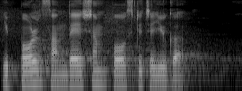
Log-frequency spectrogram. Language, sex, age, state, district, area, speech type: Malayalam, male, 18-30, Kerala, Pathanamthitta, rural, read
